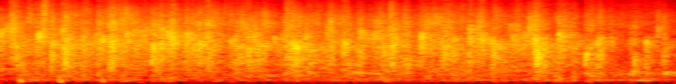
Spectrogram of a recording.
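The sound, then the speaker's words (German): Sustained applause from an audience, a dense crackle of many hands clapping at steady loudness for several seconds, with a faint voice or two mixed in. “Lass ihm mal einen Applaus ja. geben.”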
